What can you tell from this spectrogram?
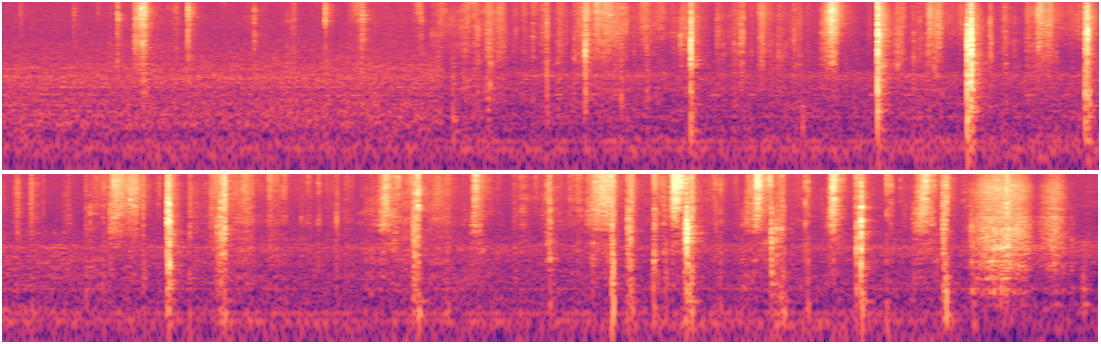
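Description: Stiff paper cards and sheets handled and set down on a wooden desktop: a string of irregular light taps, flicks and paper rustles. Near the end comes a longer rustling scrape as a wooden stamp tray is pulled out.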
